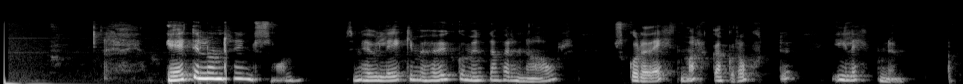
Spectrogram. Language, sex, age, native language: Icelandic, female, 70-79, Icelandic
